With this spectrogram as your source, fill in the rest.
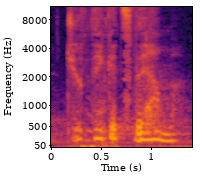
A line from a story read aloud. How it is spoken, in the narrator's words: with a scared look in his face and said quietly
